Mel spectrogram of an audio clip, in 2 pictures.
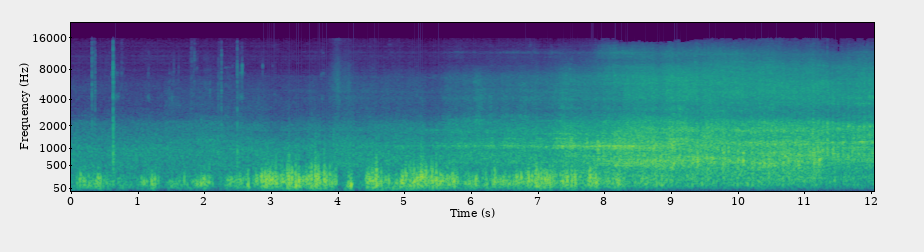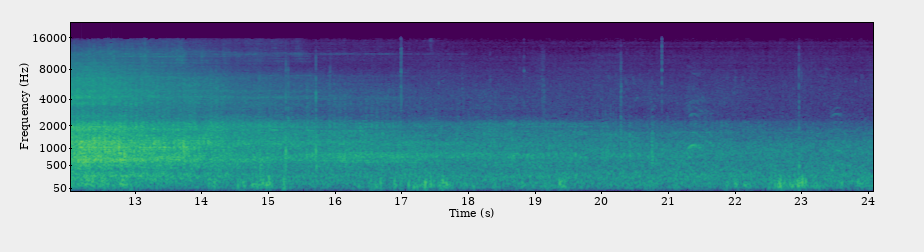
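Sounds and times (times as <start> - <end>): train passing at speed: 0.7 - 22.8.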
